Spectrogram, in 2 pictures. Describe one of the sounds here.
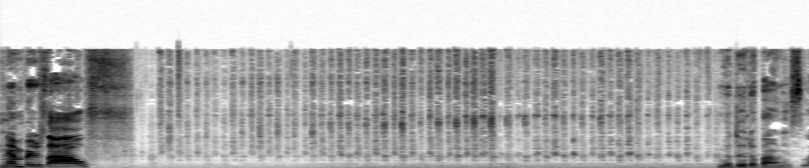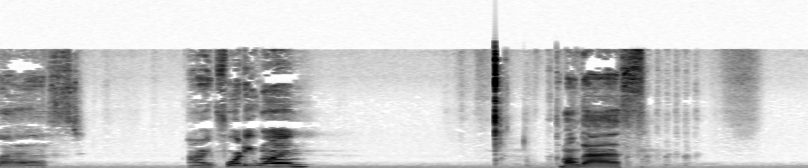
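A metal edge scrapes across a scratch card.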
